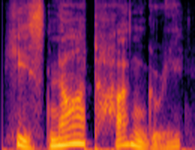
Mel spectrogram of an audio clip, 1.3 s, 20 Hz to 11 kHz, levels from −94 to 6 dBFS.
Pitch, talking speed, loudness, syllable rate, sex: 125 Hz, 140 wpm, -15 LUFS, 3.5 syllables/s, male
